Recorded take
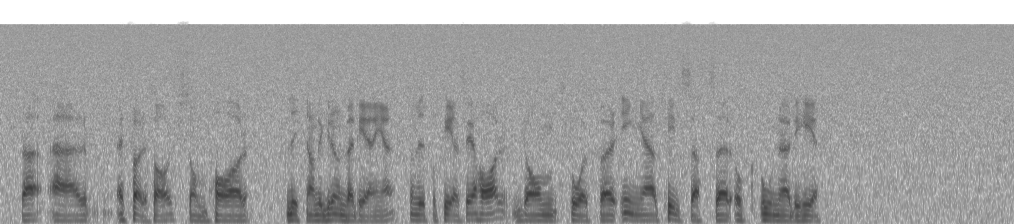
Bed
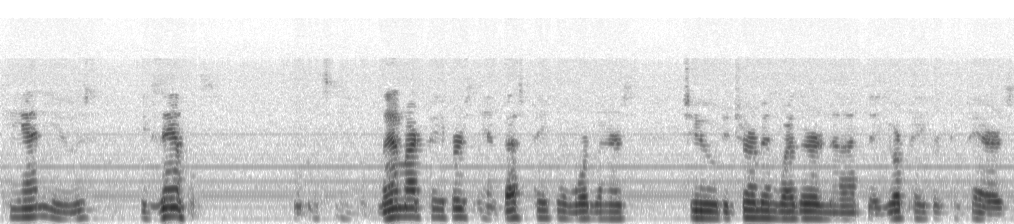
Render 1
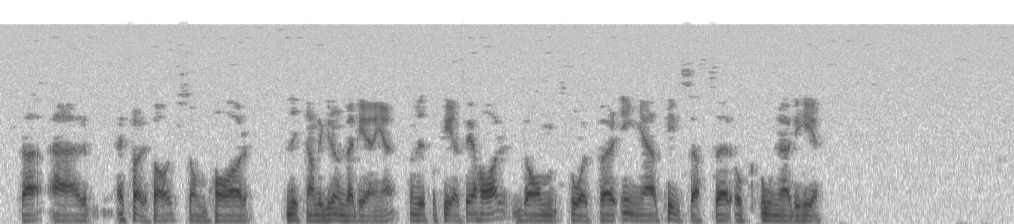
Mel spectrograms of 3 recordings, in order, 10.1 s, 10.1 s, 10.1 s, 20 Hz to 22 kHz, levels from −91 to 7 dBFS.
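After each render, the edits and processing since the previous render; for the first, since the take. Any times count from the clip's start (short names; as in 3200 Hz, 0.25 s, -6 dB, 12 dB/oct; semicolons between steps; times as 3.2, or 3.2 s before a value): noise print and reduce 15 dB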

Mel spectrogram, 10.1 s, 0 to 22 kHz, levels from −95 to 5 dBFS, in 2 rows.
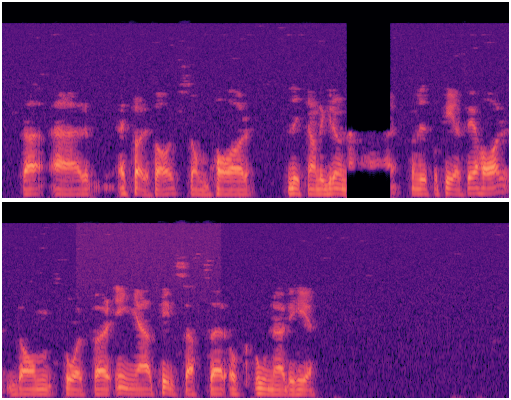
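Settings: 3.44–3.89 brick-wall FIR band-pass 650–1400 Hz; 5.81–7.26 high shelf 2500 Hz +7.5 dB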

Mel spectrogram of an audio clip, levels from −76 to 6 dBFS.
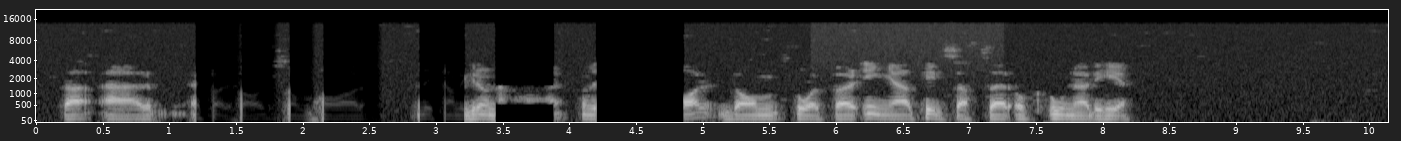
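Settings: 1.19–3.22 flipped gate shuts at -17 dBFS, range -37 dB; 4.2–4.86 mute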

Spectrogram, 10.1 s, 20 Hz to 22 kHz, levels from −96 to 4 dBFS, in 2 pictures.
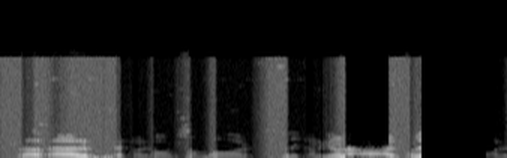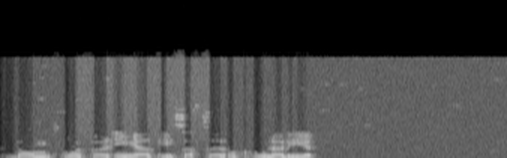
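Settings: negative-ratio compressor -23 dBFS, ratio -0.5; attack slew limiter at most 160 dB/s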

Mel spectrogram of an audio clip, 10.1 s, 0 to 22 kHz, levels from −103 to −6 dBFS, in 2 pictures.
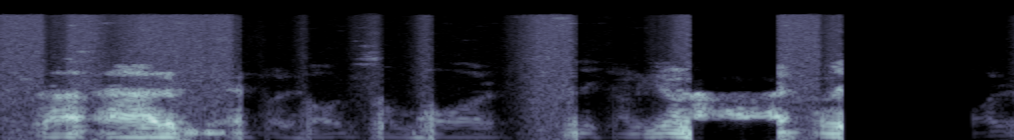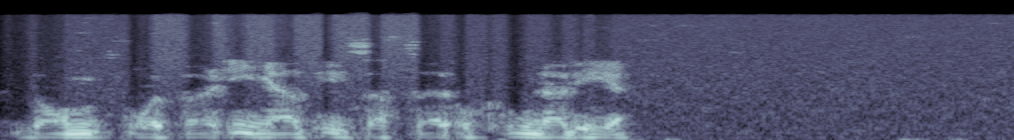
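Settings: ensemble effect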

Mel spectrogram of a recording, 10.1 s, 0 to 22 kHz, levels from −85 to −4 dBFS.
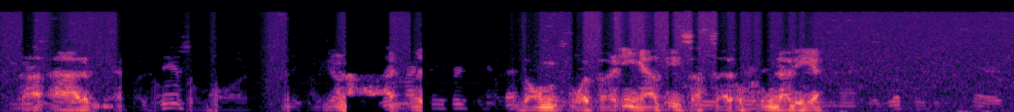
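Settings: add bed -25.5 dB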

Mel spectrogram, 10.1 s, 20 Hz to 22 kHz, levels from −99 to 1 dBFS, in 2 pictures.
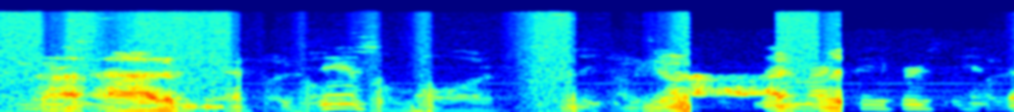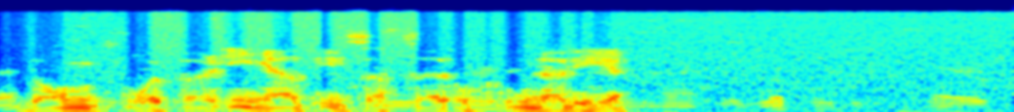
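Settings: gain +8 dB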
